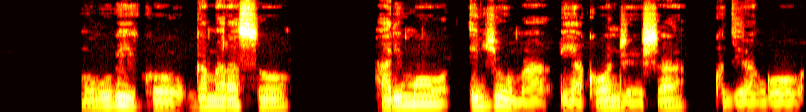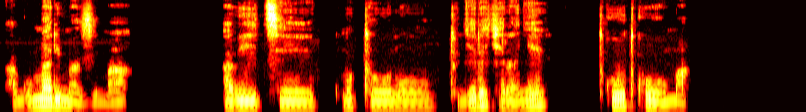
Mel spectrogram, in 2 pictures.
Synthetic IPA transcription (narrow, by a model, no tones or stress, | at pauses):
muβuβiːkʰo̞bɡamaɾaso̞ | haɾimo̞ | ibjuːmaβijakʰo̞ːnd͡ʒe̞ʃa | kuɟiɾaŋɡo̞aɡumaɾimazima | βit͡si | mutʰuːn̥hutʰuɟe̞ɾe̞ce̞ɾaɲe̞ | tkuːtkuːma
